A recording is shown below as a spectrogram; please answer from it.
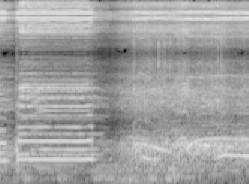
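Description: A marching band's brass, with a mellophone right at the microphone, holds the closing chord of the fight song and cuts off about a second in. Stadium crowd noise and voices follow.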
